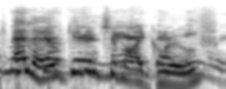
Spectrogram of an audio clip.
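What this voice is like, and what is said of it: Mock English accent. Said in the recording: “English accent ... What did she sound like? ... Pretty much.”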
